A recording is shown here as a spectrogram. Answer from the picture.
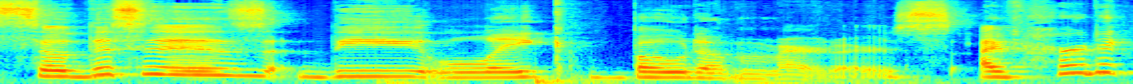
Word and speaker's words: Bodom: And it's So, this is the Lake Bodom murders. I've heard it called Lake Bottom, too, but I'm going to call it Lake Bodom because it sounds better. And it's b o d o m.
